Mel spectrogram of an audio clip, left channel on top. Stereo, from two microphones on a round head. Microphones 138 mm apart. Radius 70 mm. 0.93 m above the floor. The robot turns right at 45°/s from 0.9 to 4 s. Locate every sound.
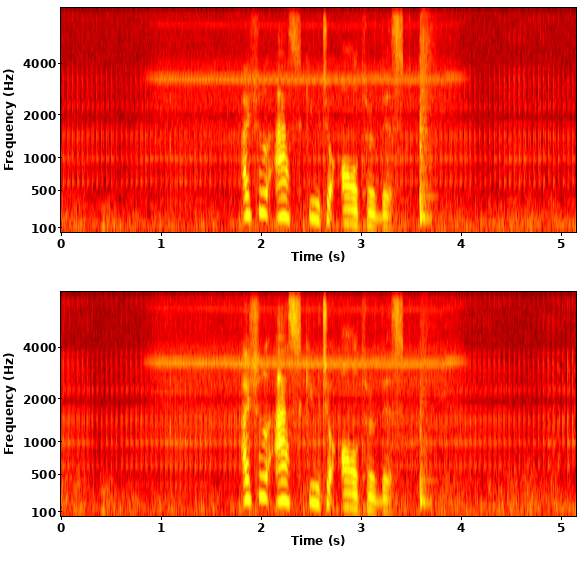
1.8 s a man speaking: 75° right; by 3.5 s straight ahead
3.6 s a snare drum: 45° left (ahead or behind); by 3.8 s 40° left (ahead or behind)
